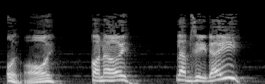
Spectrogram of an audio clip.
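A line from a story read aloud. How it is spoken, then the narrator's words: Alarmed cry. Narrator (Vietnamese): Vợ chồng Bính thấy thế thì kêu lên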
